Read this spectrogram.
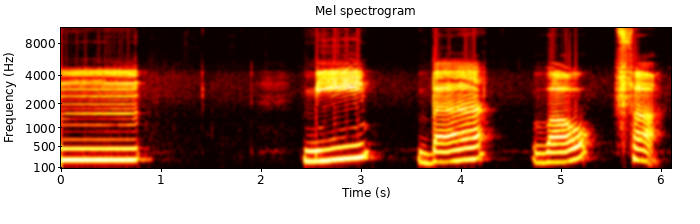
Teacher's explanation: ان 4 حروف کا تعلق شفتین سے ہے، یعنی ان کی ادائیگی شفتین سے ہوتی ہے، ہونٹوں سے ہوتی ہے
